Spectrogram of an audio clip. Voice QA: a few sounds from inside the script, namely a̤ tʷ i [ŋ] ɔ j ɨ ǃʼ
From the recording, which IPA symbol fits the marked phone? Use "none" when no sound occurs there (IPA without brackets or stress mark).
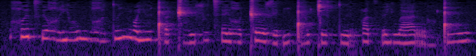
ŋ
